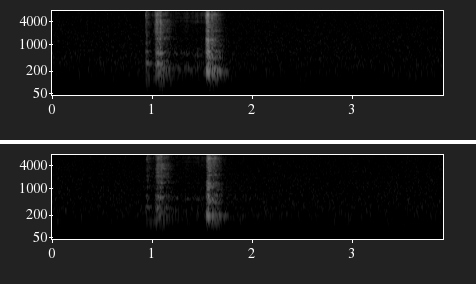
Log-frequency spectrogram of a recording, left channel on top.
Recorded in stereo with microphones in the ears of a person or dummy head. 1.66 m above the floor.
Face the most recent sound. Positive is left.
turn(degrees=80)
